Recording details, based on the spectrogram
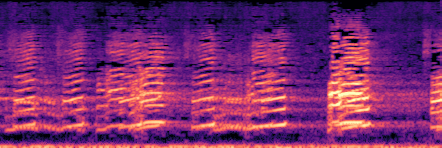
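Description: Ruddy shelduck giving loud, nasal, goose-like honks, about six in quick succession, each drawn out and slightly rising, with a harsher, louder note near the end.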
